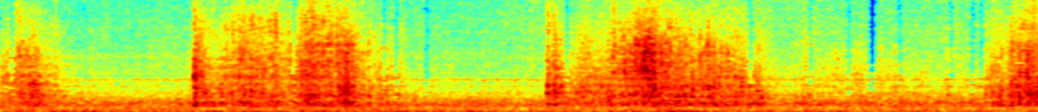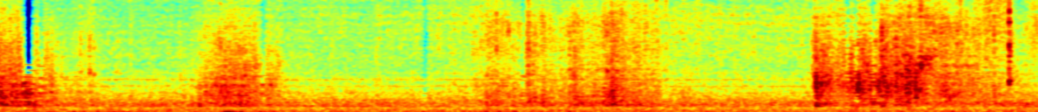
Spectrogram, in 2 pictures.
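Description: Bull float swishing across wet concrete in repeated push-and-pull strokes, over a steady engine hum from machinery running nearby.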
